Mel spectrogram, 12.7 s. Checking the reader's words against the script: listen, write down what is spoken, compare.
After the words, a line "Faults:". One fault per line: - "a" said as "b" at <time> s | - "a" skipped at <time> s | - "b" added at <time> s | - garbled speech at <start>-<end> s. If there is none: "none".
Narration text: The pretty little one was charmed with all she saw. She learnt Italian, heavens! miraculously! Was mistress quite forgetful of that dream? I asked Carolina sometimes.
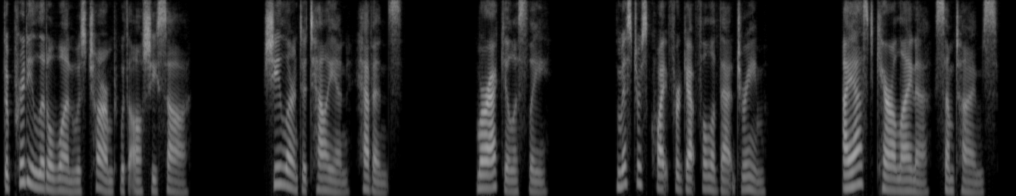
The pretty little one was charmed with all she saw. She learnt Italian, heavens! miraculously! Mistress quite forgetful of that dream? I asked Carolina sometimes.
Faults:
- "Was" skipped at 6.9 s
